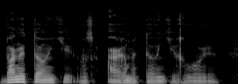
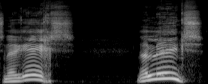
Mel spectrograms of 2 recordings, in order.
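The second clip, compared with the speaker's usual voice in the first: loud, high yells, climbing higher; shouted directions; 12 semitones higher, 9 dB louder, much slower than usual. A narrator's reading. Frits shouts conflicting directions to Toontje, yelling. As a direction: yell each direction urgently, the second higher. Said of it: "schreeuwde Frits".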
